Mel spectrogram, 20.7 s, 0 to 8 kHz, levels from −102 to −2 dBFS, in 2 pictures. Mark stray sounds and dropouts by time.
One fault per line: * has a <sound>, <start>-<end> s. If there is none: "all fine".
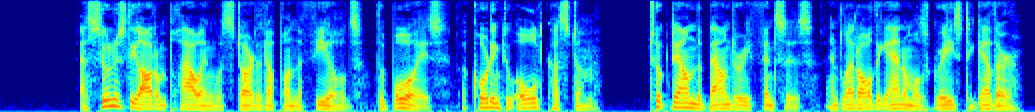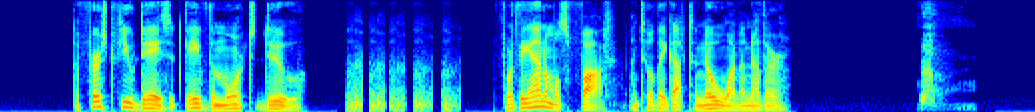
* has a laugh, 13.8-15.0 s
* has a bark, 19.5-20.1 s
